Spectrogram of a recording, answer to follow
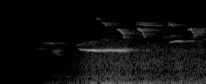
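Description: Birds chirping and calling in short, high sweeping notes, fading in about half a second in over a low outdoor rumble.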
